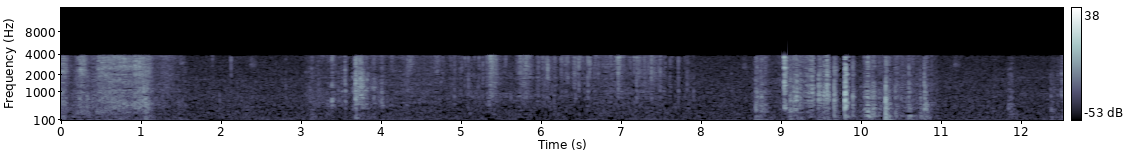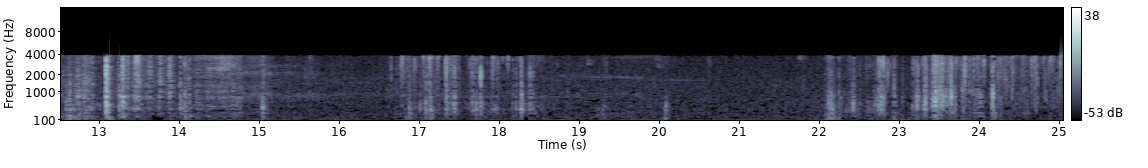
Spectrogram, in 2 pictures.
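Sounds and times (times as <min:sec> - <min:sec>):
rustles: 0:00.0 - 0:02.2, 0:03.1 - 0:08.0, 0:16.6 - 0:20.3, 0:22.1 - 0:25.0.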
